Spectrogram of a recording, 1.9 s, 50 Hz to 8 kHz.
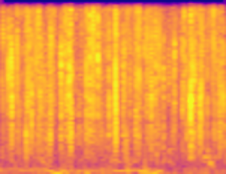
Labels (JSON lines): {"label": "biophony, cascading saw", "recorder": "SoundTrap 600 or HydroMoth"}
